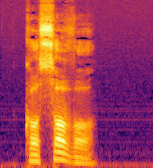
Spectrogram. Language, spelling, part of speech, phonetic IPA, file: Polish, Kosowo, proper noun, [kɔˈsɔvɔ], Pl-Kosowo.ogg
